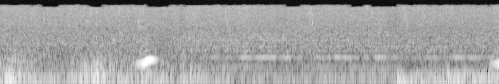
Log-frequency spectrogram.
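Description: Thunderstorm sound effect: thunder rumbling over steady rain, swelling at the start and again about five seconds in, under a low, steady ambient music drone. A short rising blip sounds about two seconds in.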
